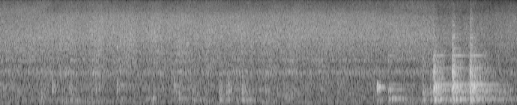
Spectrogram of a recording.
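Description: Poblano peppers and onions fry in a pot for a brisket chili, with a continuous moderate sizzle, occasional stirring scrapes and a few sharper clatters near the end.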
